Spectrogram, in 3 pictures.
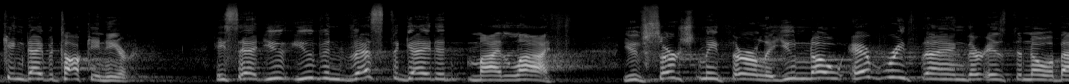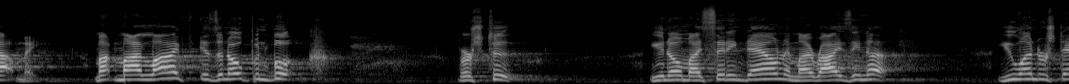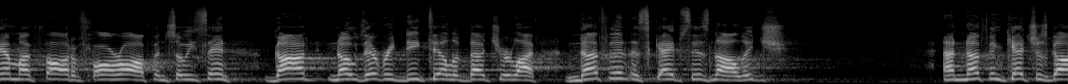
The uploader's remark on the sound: Recorded live during our Sunday morning service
